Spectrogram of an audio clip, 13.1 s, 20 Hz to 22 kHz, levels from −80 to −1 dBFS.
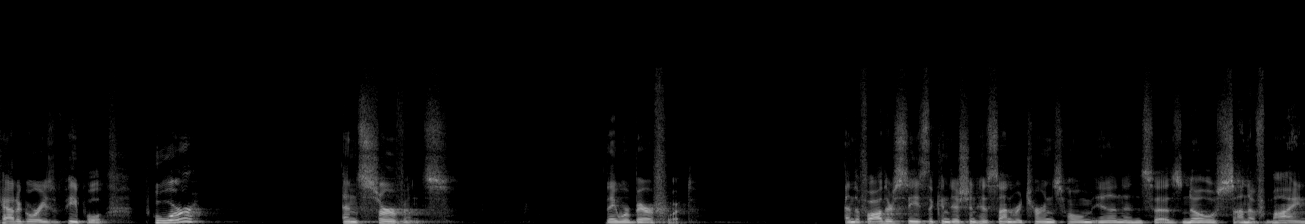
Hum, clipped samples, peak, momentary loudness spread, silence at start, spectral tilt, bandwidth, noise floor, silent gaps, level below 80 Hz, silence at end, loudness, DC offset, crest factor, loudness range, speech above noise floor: none; under 0.1%; -16 dBFS; 12 LU; 0 s; -5.5 dB/octave; 15 kHz; -83 dBFS; none; -86 dBFS; 0 s; -33 LUFS; under 0.1%; 18 dB; 5 LU; 51 dB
